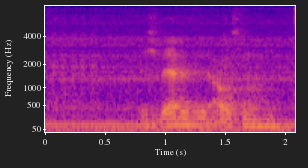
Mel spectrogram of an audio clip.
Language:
German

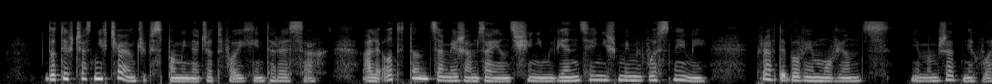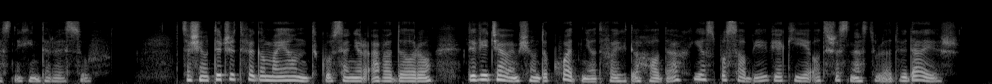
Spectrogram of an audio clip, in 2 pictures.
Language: Polish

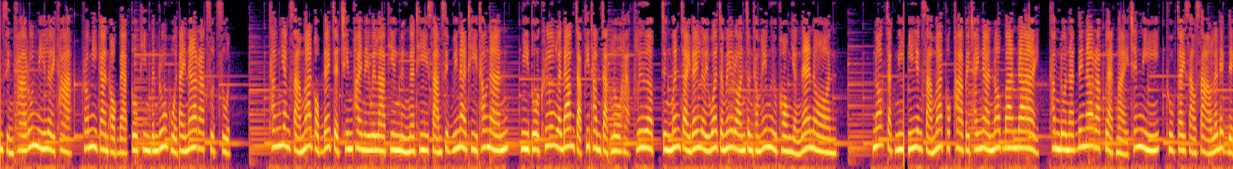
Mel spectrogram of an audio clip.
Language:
Thai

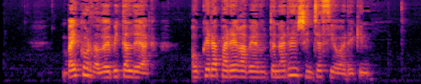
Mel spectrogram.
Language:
Basque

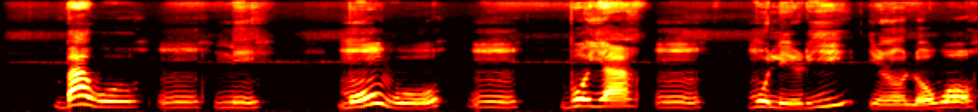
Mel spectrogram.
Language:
Yoruba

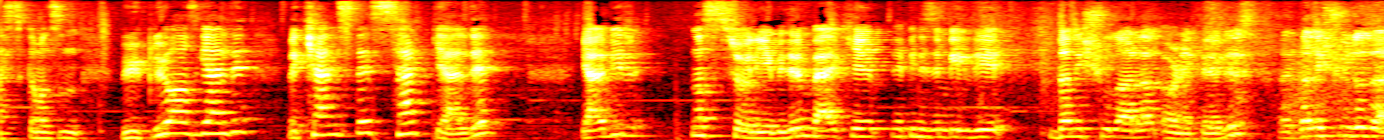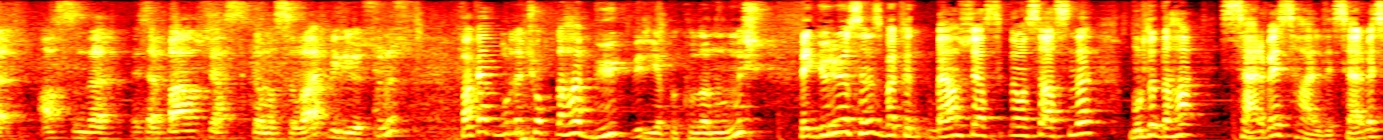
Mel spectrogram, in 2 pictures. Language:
Turkish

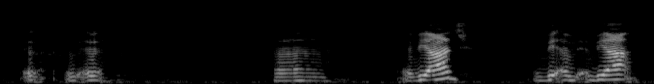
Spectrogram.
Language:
Gujarati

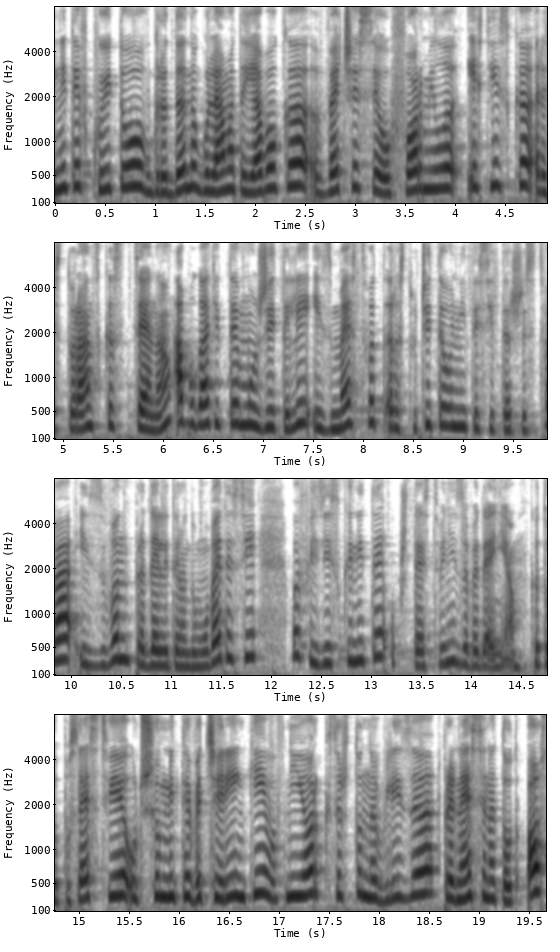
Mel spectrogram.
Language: Bulgarian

